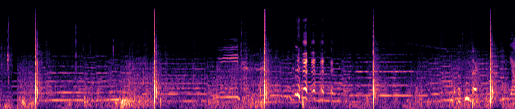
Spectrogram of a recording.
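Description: Background music with held tones, over five sharp firework bangs spaced about two seconds apart.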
